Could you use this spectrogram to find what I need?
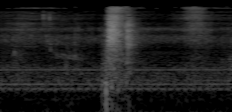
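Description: A woman blows out a candle with a short puff.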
